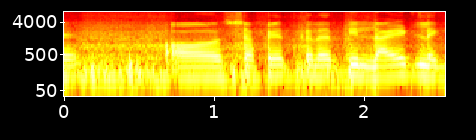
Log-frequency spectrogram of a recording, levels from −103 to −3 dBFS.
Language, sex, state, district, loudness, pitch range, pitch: Hindi, male, Uttar Pradesh, Lucknow, -15 LUFS, 120-130 Hz, 125 Hz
